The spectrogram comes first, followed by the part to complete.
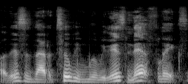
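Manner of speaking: soft, hushed half-whisper under the breath. Retelling what her oldest son said during the movie: imitating a half-whisper. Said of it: "he's whispering it to me".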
